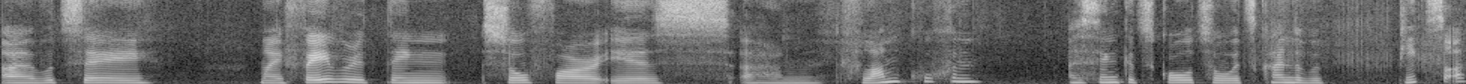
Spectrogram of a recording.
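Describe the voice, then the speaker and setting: The woman talks at a very slow pace, her pitch fairly high. Ordinary pitch variation comes through a dry, close sound with no echo. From Russia (Siberia). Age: 20s. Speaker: interview guest. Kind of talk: casual interview chat.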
